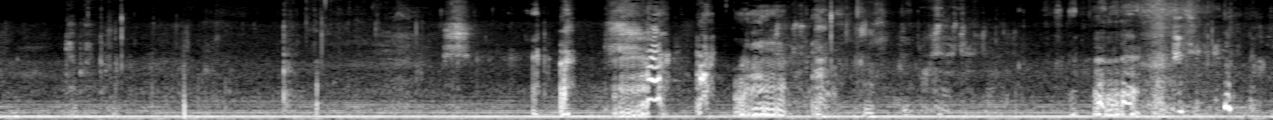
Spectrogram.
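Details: Chihuahua producing odd noises: bursts of snorting and snuffling in the middle and again near the end, with faint whimpers, all over a constant low mains hum.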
